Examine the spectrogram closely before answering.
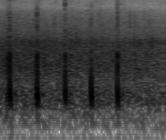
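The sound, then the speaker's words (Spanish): Five sparse, evenly spaced hand claps from a church audience asked to applaud during a service, crisp and fairly faint against a quiet background. “Por favor, tomen asiento y vamos a darles una vez más un aplauso para cada uno de ellos.”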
